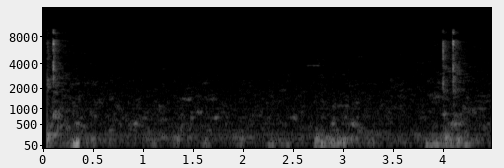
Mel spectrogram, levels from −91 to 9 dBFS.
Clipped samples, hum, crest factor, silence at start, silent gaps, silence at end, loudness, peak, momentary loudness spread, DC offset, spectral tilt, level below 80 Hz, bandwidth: under 0.1%; none; 32 dB; 0.05 s; none; 0 s; -49 LUFS; -22 dBFS; 20 LU; under 0.1%; -3 dB/octave; -56 dBFS; 9.6 kHz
